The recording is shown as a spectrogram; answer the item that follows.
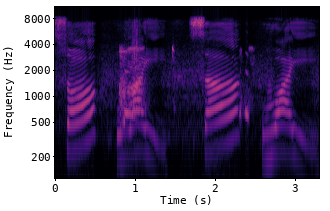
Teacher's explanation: ব উচ্চারণ করলে ঠোঁট লাগাতে হয়, কিন্তু ঠোঁট না লাগিয়ে ব উচ্চারণ করি, ঠোঁট না লাগিয়ে।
